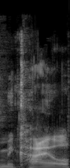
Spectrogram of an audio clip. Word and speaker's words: Mikhail: The way it's pronounced in the starter guide is Mikhail Sword. A lot of people just say Michael Sword.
